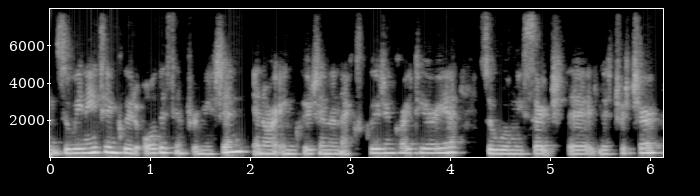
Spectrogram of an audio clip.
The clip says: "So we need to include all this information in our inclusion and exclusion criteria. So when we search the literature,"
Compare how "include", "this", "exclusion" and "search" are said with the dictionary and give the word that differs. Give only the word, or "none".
none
